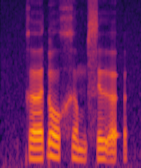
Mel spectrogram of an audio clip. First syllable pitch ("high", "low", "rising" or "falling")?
rising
